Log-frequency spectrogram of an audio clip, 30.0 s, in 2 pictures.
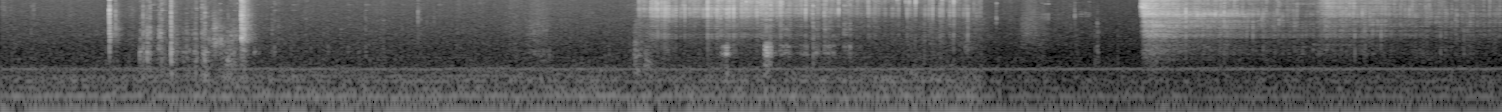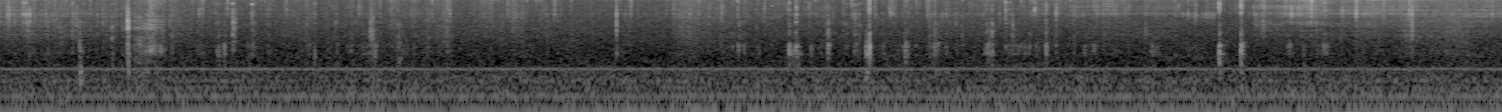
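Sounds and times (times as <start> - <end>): low hum: 0.0 - 30.0
butter sizzling in a pan: 6.4 - 9.8, 11.4 - 15.8
egg sizzling in a hot pan: 6.4 - 9.8, 11.4 - 16.2.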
